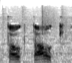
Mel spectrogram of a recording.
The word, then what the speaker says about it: Talk Talk: Talk. Talk, quem é? – Talk. – Life's What You Make It, que toca na rádio Flash FM, que eu indiquei aqui. – Ah, tá ótima a pronúncia.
